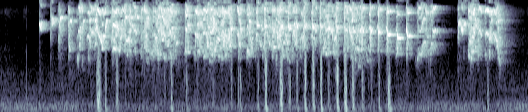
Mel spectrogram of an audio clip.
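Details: Lovebirds in the sleepy midday period after eating: a continuous shrill chorus of squeaky chirps lasting about five seconds, then a short final burst.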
